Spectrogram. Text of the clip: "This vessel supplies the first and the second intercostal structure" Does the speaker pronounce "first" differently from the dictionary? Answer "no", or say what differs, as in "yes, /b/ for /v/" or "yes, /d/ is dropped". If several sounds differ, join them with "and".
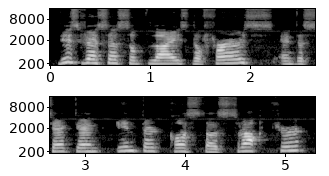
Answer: no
